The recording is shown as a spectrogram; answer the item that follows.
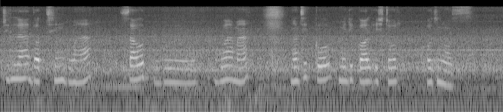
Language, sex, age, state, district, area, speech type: Nepali, female, 45-60, West Bengal, Darjeeling, rural, read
